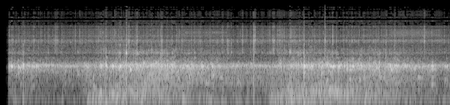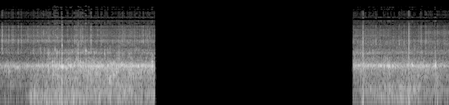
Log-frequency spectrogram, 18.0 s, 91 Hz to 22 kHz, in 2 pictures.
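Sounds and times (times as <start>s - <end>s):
bubbles: 0.1s - 12.1s, 16.1s - 17.9s
water gurgling: 0.1s - 12.1s, 16.1s - 17.9s
steady underwater hum: 0.2s - 12.1s, 16.1s - 17.9s.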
